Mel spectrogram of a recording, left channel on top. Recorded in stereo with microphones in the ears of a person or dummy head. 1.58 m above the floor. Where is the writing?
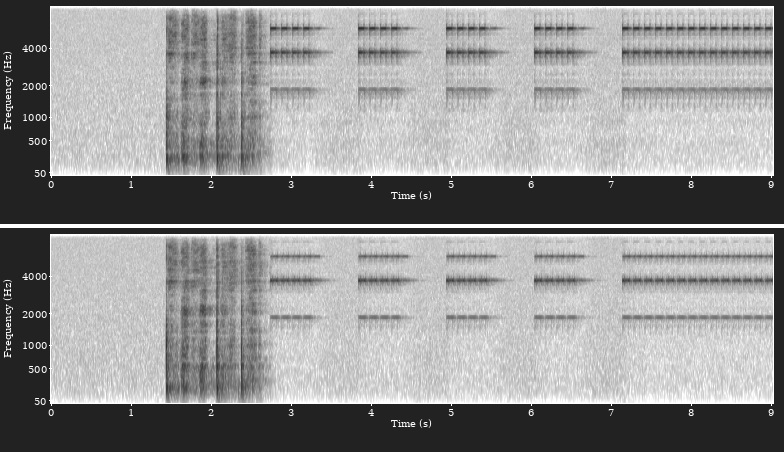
30° right (ahead or behind), 1.5 m.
